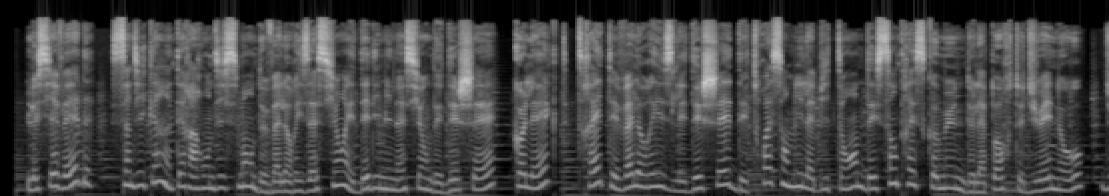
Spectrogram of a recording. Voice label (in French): film institutionnel; siaved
